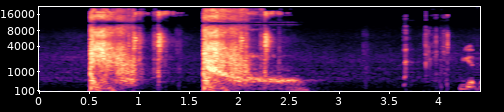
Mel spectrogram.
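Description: Two loud, sharp shotgun blasts in Tomb Raider 1 Remastered, about a second apart, each leaving a short decaying tail, with softer clicks and thumps after.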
